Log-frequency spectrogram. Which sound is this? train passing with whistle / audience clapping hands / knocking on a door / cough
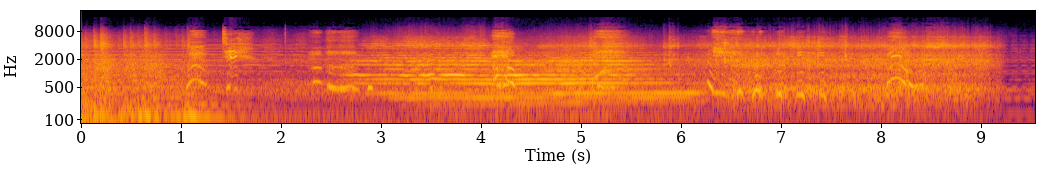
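train passing with whistle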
